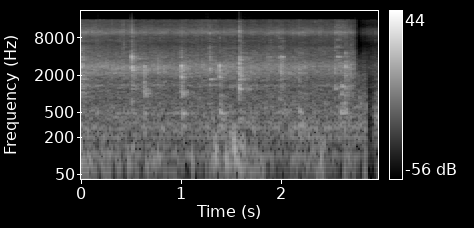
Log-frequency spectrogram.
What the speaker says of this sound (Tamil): வெங்காயம் கருவேப்பிலை பச்சை மிளகா போட்டு நல்லா வதக்கிக்கோங்க நல்லா வதங்கட்டும்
